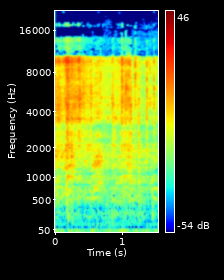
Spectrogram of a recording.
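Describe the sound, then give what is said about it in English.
A brown paper sandwich bag crinkles and rustles, a steady dry crackling with small sharp crunches as it is opened and handled to hold refuse, with no talking. “All right, and then we take a brown paper sandwich bag.”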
